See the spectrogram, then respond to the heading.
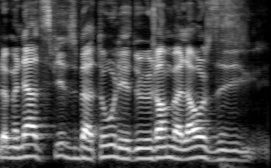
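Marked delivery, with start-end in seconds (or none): none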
